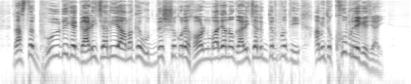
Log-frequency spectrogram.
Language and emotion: Bengali, angry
